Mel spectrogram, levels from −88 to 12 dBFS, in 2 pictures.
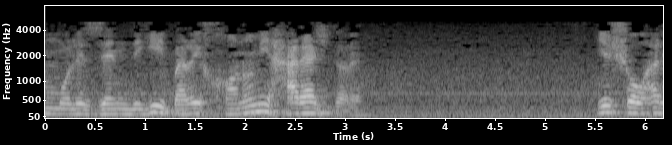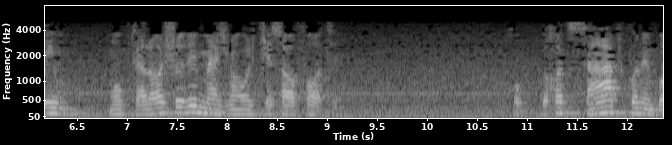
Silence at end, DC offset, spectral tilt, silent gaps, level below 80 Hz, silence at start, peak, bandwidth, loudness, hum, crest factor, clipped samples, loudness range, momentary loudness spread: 0 s; under 0.1%; -11.5 dB/octave; none; -44 dBFS; 0 s; 0 dBFS; 5.2 kHz; -21 LUFS; 50 Hz at -45 dBFS; 22 dB; under 0.1%; 9 LU; 21 LU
